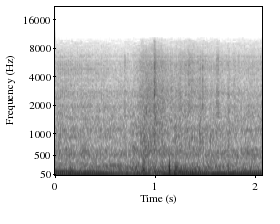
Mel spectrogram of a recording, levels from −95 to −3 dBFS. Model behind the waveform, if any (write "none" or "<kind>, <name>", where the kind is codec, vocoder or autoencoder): none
